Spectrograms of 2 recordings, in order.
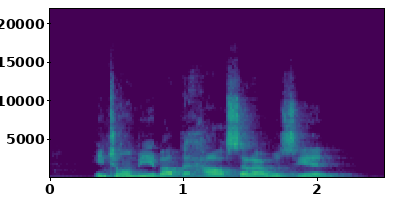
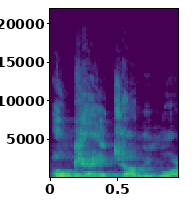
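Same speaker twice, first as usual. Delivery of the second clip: impatient, rising demand, higher and louder; a touch of angry impatience; getting angry; 8 semitones higher, 4 dB louder than usual. Retold or imitated. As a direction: push him, irritation creeping in. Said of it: "And I'm getting angry".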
